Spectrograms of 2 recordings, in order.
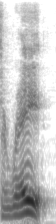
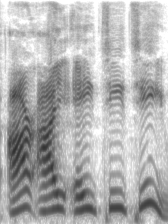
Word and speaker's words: Raitt: It's Raitt. Raitt. Like Wait, it's Riatt.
